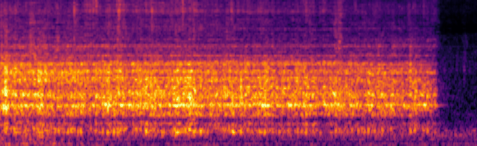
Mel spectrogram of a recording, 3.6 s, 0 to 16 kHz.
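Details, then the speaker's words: Hitachi/Hikoki P20SF electric planer during teardown: dry gritty rasp as the drum spins by hand, then stops; two drum bearings are worn out, others also worn, all being replaced. "these two bearings are gone these ones aren't as bad but they're still not good so we'll change them as well"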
